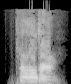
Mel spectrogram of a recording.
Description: Paludal \Pa*lu"dal\, a. [L. palus, -udis, a marsh.]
